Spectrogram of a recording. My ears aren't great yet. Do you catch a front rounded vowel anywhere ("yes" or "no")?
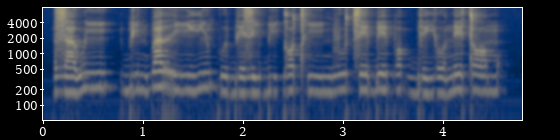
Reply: no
